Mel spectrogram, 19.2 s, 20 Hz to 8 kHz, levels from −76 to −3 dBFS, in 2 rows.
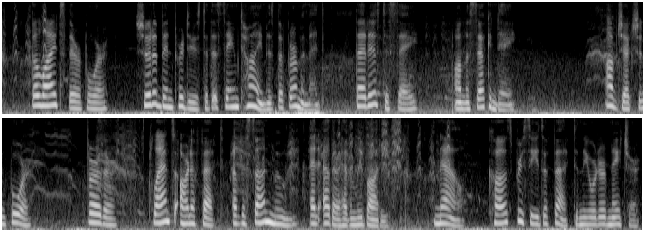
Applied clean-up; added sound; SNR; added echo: none; Gull, seagull; 6 dB; none.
